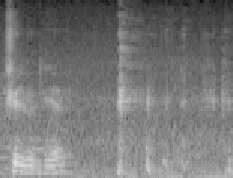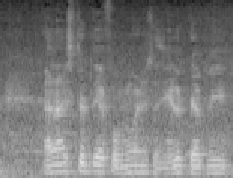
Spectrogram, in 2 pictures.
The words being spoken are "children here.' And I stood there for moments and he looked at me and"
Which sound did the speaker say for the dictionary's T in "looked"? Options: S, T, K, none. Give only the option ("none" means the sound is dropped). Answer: T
